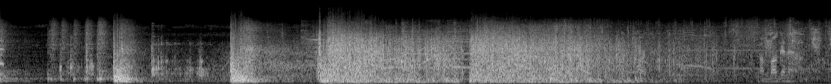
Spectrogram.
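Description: Artillery fire in a 1978 Vietnam war film scene: heavy booms and explosions burst out one after another, loud and near, some overlapping, with shouted voices and combat noise around them.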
